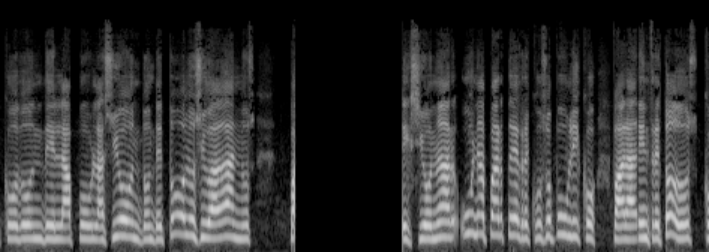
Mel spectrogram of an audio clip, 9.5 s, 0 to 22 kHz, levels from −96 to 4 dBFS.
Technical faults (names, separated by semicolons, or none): audio dropout to silence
